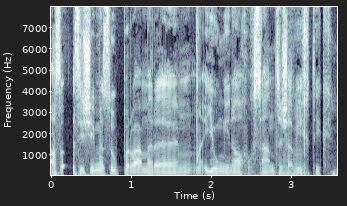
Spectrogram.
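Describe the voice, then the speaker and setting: A voice with ordinary pitch variation, recorded dry and close with no echo. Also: man. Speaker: football fan leader. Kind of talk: casual chat.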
